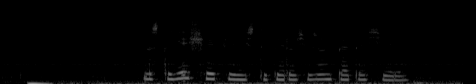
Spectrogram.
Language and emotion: Russian, neutral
